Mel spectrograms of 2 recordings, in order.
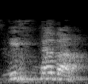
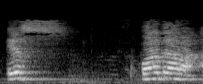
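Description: First: استبر pronounced with a plain t; light tāʾ. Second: اصطبر very slow, long pause before the heavy ṭ; emphatic ṭāʾ. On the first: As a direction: say استبر with a clear, unemphatic ت. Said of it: "بالتاء". (نطق استبر بتاء مرققة) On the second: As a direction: say اصطبر in two parts with an emphatic ط. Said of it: "أبدلوا بدل التاء". (نطق اصطبر ببطء بطاء مفخّمة) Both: Shown as a demonstration.

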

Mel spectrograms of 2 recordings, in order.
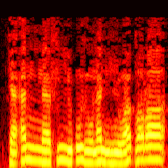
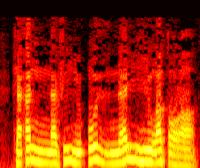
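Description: First: Said in the usual way. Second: أذنيه as udhnayhi; slow, with a vowelless dhal in أذنيه; Qalun reading. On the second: Shown as a demonstration. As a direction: close the first syllable of أذنيه on dh. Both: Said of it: "أسكن الذال قالون هكذا".

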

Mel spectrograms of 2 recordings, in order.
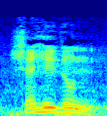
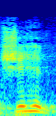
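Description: First: شهد as "shahidun"; short a then short i in شهد; base dialect form. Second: شهد as "shihid"; short i in both syllables of شهد; fourth dialect form. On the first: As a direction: say شهد as sha-hi-dun. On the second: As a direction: say شهد as shi-hid. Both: Shown as a demonstration. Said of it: "تزيد الرابعة هذه".

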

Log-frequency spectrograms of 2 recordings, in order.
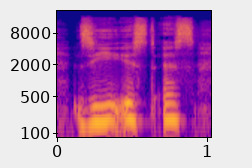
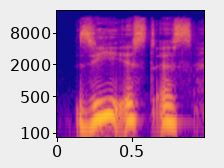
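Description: The two takes are said the same way.

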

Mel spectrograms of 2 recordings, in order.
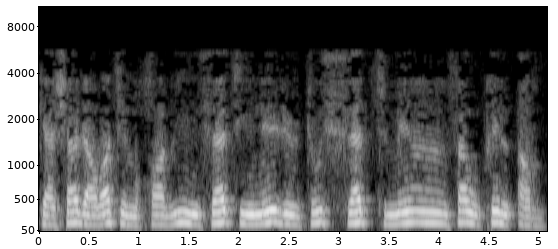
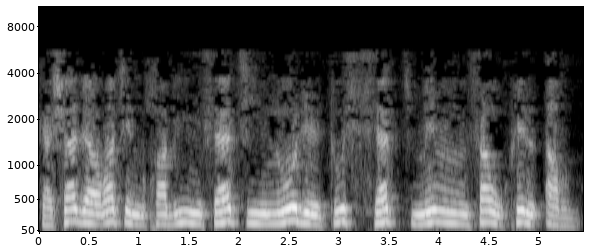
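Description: First: خبيثة recited as khabīthatin ijtuththat; خبيثة tanween with kasra. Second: خبيثة recited as khabīthatun ujtuththat; خبيثة tanween with damma; Qalun damma on tanween. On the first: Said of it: "قرأ قالون بضم أولى الساكنين". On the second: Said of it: "وهو التاء هكذا". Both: Shown as a demonstration.

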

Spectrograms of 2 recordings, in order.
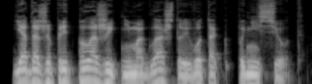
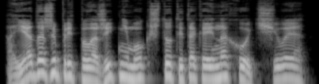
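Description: First: Contrite voice, sinking lower at the end; subdued apology. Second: Lifted, higher-pitched merry voice; cheerful reply. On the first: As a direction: apologise sheepishly. Sasha apologises, abashed. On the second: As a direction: answer her merrily, with admiration. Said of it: "ответил Чернов весело". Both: A narrator's reading.

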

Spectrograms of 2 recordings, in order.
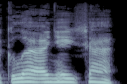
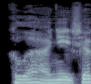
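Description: First: Higher, slow drawn-out order; slow insistent command. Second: Urging command. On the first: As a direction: drag it out as a scolding demand. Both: Acted. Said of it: "кинулся на него приказчик".

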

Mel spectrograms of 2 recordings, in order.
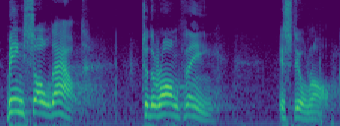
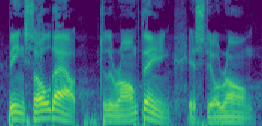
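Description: First: Measured, spaced phrases. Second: Loud, low and slow, weighing each word; emphatic repeat. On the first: First take, spaced for listeners. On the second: Preacher repeats his point to the church, emphatic. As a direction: drive it home in a slow, deep, loud voice. Repeats it after checking they heard. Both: Real, not acted.

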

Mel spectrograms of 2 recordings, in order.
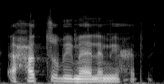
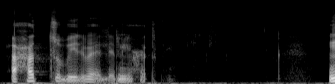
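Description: First: Said in the usual way. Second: Slow, soft ahattu bima lam yuhit bi; slow demo. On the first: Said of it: "demonstrates example". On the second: Shown as a demonstration. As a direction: stretch out each syllable gently. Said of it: "slow demo repetition".

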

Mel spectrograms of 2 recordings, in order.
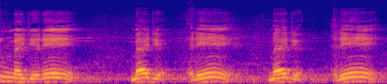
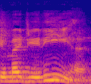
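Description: First: مجري as "majrē", vowel stopping short of a ya; low, slow, drawn-out مجري with the vowel between a and i; correct imala. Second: مجريها with a pure long "ī", "majrīha"; full ya, as mistake. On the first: Teacher modelling the right way, imala on مجري. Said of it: "تقول". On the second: Teacher showing what not to say, مجريها with full ya. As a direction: push مجريها all the way to an i vowel. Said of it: "ما تقولش". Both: Shown as a demonstration.

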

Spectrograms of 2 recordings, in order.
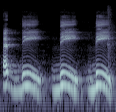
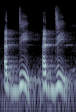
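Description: First: الدي, دي low, with a hard voiced "d"; strong voiced dal. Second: الدي with an aspirated, "t"-like د, pitched lower; whispered dal. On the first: Teacher models it properly, firm voiced د in الدي. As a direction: stop the breath fully on د in الدي. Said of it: "هكذا صوت الدال الشديدة المجهورة". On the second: Teacher shows a common mistake, breathy د in الدي. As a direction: let breath leak on the د of الدي. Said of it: "ينطقها مهموسة". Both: Shown as a demonstration.

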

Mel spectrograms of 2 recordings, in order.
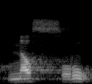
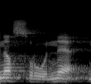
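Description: First: نصر with a plain open nun; correct nun. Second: نصرنا with the nun bent toward an i sound; wrong tilted nun. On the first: Shown as a demonstration. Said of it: "خطأ، لا". (نون مفتوحة صحيحة في نصر) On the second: Retold or imitated. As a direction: imitate the student who tilts the nun in نصرنا. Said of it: "يقول... خطأ". (إمالة النون خطأ في نصرنا)

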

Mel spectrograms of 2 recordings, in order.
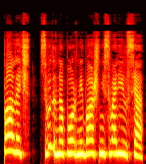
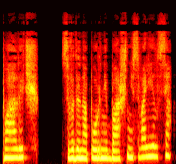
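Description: First: High-pitched alarmed cry; shrill yelling. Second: Thoughtful. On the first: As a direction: yell the news shrilly. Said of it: "визгливо завопила вторая тётка". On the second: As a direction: repeat it pensively, pausing after the name. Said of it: "задумчиво повторила Варя". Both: Acted.

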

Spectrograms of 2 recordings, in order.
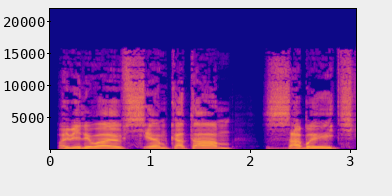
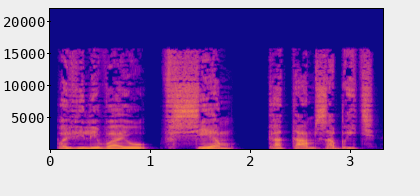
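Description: First: "повелеваю всем котам забыть" shouted high and slow, stress on забыть; loud incantation. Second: Said in the usual way. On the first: Acted. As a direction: command it like a sorcerer. Curse spell cast. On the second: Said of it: "он сказал".

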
